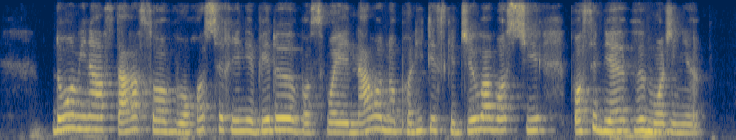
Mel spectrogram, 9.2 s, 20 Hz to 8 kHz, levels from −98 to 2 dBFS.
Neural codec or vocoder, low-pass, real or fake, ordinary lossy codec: none; 7.2 kHz; real; Opus, 16 kbps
